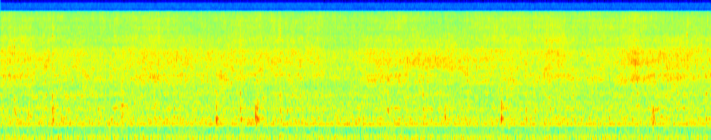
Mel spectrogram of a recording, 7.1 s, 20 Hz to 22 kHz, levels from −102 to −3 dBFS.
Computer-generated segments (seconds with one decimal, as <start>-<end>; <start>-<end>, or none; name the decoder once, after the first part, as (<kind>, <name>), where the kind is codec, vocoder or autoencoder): 0.4-2.1 (vocoder, BigVGAN v2); 2.5-3.2

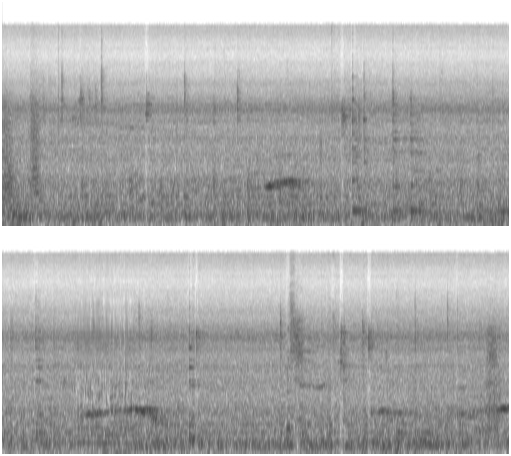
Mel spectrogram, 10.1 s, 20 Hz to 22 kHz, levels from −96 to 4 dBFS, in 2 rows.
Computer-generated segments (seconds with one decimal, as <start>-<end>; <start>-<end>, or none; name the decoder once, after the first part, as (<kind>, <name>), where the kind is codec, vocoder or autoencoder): 5.8-6.4 (vocoder, BigVGAN v2)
